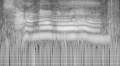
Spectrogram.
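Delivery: very high crying plea in Tagalog; tearful whine. Retold or imitated. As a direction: wail it, on the edge of tears. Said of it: "I really speak like that".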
